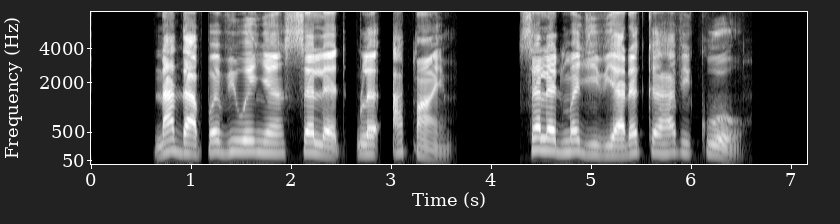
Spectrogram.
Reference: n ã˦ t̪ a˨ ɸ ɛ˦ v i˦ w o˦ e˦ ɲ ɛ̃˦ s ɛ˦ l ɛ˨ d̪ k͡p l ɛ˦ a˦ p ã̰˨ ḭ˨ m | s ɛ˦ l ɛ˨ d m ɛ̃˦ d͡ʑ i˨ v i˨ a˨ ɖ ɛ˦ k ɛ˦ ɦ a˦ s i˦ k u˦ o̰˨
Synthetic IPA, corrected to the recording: n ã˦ d̪ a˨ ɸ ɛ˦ v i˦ w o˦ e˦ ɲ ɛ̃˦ s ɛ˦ l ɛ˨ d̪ k͡p l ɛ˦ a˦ p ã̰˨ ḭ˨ m | s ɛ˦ l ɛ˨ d m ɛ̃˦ d͡ʑ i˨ v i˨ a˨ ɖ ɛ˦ k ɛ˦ ɦ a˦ f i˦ k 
